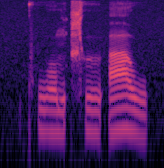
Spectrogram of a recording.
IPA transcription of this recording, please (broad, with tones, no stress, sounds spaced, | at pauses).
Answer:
kʰ w o˧ m t͡ɕʰ ɯː˧ ʔ a˥˩ w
